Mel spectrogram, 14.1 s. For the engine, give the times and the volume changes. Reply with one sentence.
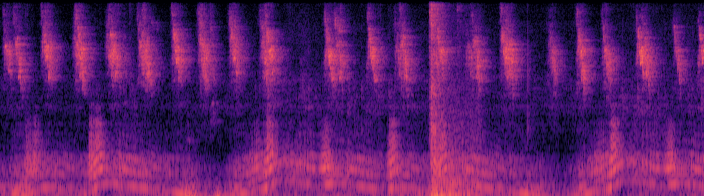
You can hear the engine from 0.0 to 14.0 s, at a steady volume.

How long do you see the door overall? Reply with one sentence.
You can hear the door for 2 seconds altogether.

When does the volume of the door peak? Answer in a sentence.
The volume of the door peaks at 9 seconds.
